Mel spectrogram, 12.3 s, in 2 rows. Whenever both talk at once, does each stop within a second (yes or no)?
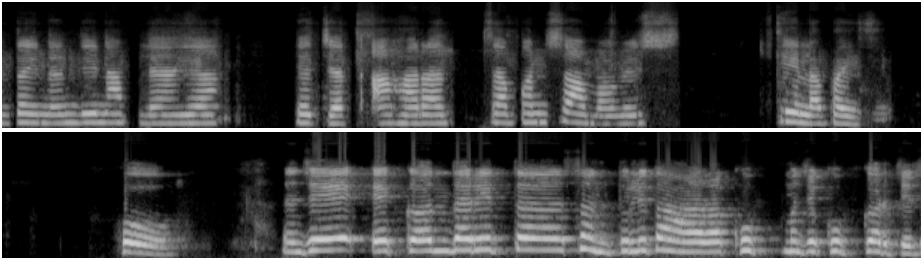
yes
